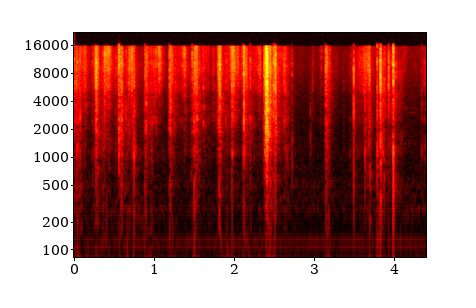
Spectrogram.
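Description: A deck of oracle cards being shuffled by hand: a quick run of card flicks and rustles, with one louder snap about two and a half seconds in, thinning out near the end.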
